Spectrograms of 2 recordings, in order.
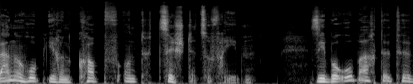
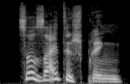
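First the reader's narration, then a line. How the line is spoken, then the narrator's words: Laughing. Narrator (German): lachte Gulu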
